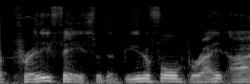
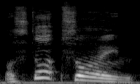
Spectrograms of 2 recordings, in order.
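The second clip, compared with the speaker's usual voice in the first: called out; 7 semitones higher, 7 dB louder, slower than usual. A narrator's reading. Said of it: "Rich called out".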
